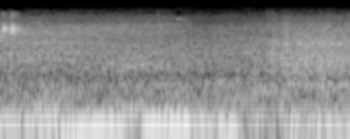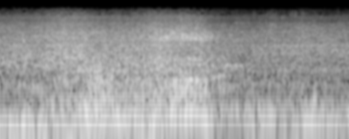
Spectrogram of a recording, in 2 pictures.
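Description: Street traffic: a steady low rumble of idling and passing motor vehicles. About five seconds in, one engine rises in pitch as it speeds up.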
